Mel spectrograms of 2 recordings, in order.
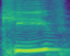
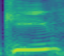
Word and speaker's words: Kyiv: do you pronounce it keeve yeah we remember last night we learned that kiev is the way the ukrainians say it and kiev is the way that russians say it well then i'm the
